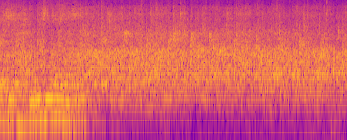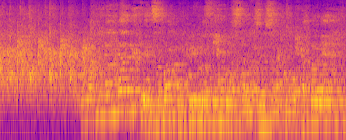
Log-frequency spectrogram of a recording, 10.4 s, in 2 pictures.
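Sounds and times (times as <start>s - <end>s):
audience applause at a meeting for a federation: 0.0s - 7.4s
speech: 0.4s - 1.4s, 6.6s - 10.3s.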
